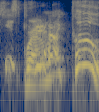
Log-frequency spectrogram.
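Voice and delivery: put-on very high little kid voice.

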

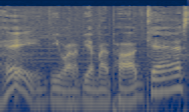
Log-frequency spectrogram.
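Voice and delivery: creepy-toned, unsettling delivery. Retelling how a podcaster greets strangers online: creepy tone imitating Scott the Pool Boy. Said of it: "he just has this kinda creepy tone".

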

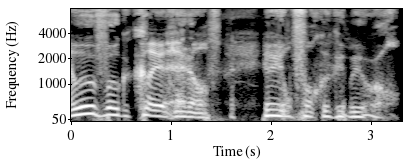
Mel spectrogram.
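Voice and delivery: put-on British accent. Joking about the casting of Machete, Danny Trejo impression sounding British. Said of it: "Why does he sound British?".

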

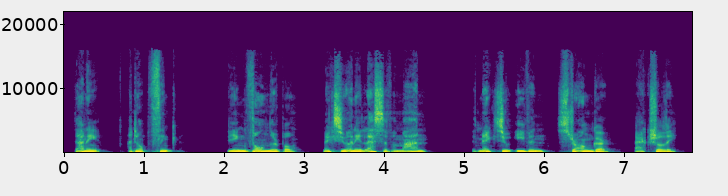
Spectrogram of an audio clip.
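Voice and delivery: put-on Scottish accent throughout. Retelling what Ewan McGregor said to him in that moment, Ewan McGregor Scottish accent. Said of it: "Good accent too".

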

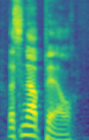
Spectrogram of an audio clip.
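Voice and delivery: loud assertive voice. Retelling a sitcom scene where Matthew asserts himself: Andy Dick impression. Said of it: "I can't do Andy Dick as well as Jason".

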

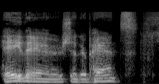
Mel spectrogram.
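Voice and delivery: put-on gravelly superhero voice.

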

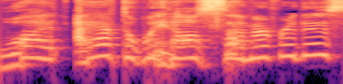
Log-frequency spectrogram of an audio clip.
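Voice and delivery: high-pitched screaming. Retelling reacting to a to be continued cliffhanger: imitating own past screaming.

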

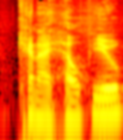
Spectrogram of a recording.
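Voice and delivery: mock, subtly hostile, thinly veiled unfriendly tone. Retelling how a store owner greeted him from across the shop: imitating a subtly hostile shopkeeper. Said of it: "but really get the hell out of my store voice".

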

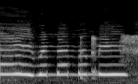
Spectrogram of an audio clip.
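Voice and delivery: very high, loud, tiny, shrill cutesy call. Voicing George greeting the writer in a dream: George character voice. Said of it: "You've got the voice where it's like".

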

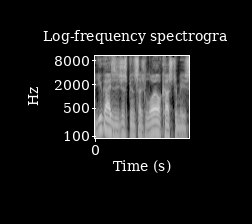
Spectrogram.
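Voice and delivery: ordinary delivery

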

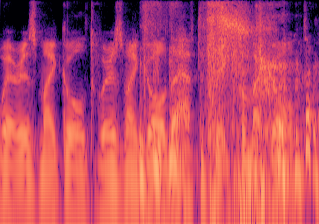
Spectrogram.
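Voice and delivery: usual speaking voice

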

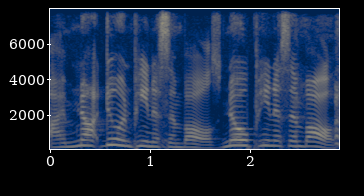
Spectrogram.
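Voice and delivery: put-on full-volume, very loud, angry child screaming. Retelling a child's angry outburst after a talk about body parts: imitating Evan screaming. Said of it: "starts screaming through the house".

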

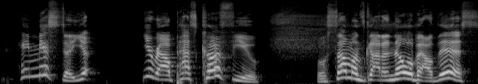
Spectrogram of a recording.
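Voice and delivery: high-pitched street urchin voice. Voicing a street kid who catches an adventurer out past curfew: street kid character voice. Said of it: "he says".

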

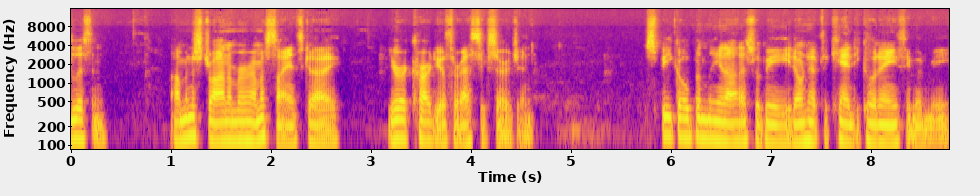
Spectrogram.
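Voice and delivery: normal talking voice

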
